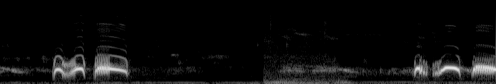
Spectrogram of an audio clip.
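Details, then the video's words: Spotted dove cooing, recorded for training newly caught doves: a phrase of two short arched coos and a longer held note, a soft low murmur, then the same phrase starting again. "60 Phút Tập Chim Cu Gáy Bổi Mỗi Ngày"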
